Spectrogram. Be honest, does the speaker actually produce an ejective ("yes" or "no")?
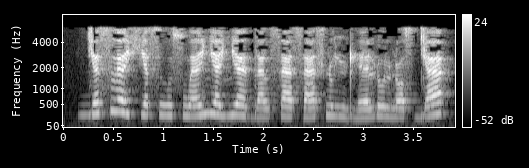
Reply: no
